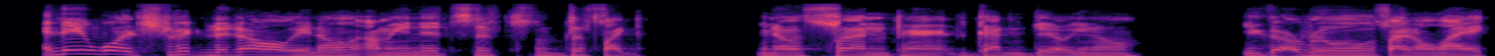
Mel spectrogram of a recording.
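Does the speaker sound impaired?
Yes: cerebral palsy; very mild cerebral palsy, walks with a walker, no power chair needed; has walker with him at recording.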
